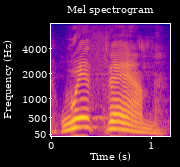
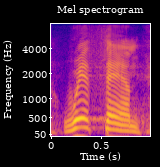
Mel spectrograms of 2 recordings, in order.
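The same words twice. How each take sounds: The two takes are said the same way.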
